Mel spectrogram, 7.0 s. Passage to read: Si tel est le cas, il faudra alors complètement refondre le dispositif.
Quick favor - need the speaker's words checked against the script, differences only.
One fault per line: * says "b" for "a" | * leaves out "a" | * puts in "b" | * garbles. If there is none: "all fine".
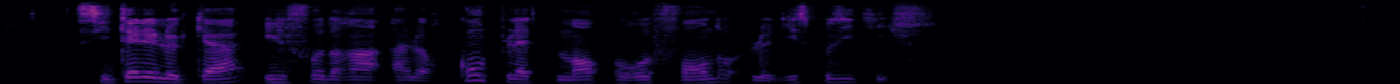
all fine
